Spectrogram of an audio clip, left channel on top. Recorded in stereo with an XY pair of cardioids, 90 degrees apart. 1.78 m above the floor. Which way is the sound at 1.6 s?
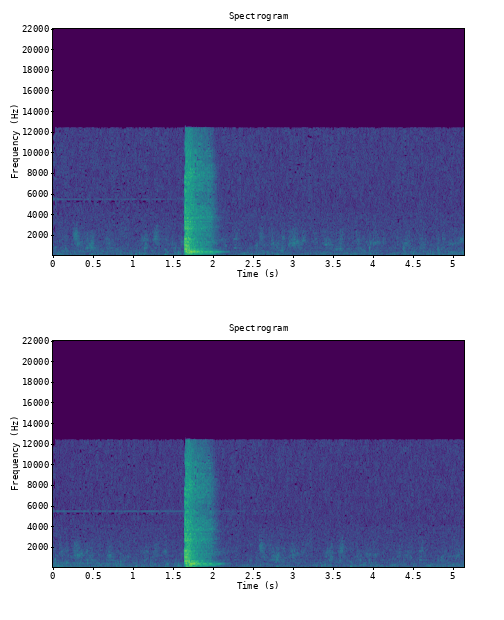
Straight ahead.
